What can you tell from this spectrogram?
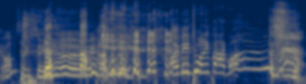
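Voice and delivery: high, breaking voice playing caught out; mock caught lying. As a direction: squeak out the correction in mock panic. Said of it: "You're like".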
